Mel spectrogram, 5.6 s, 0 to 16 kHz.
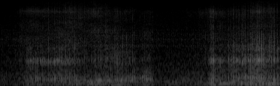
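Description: Long nails scratch along the finely ridged underside of a white solid rubber flip-flop sole, making a steady, rapid raspy scraping with a bright hiss and a tone near 1 kHz. The scratching runs for about two and a half seconds, pauses briefly, then resumes as quick, slightly louder strokes.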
